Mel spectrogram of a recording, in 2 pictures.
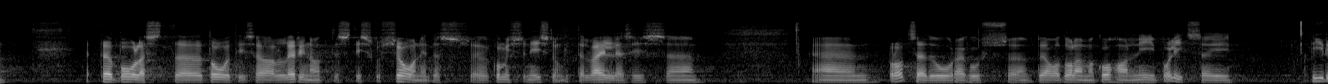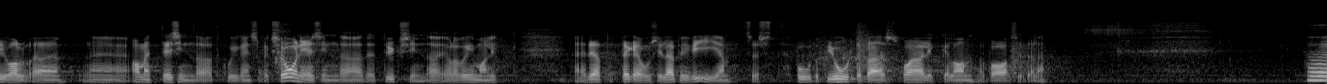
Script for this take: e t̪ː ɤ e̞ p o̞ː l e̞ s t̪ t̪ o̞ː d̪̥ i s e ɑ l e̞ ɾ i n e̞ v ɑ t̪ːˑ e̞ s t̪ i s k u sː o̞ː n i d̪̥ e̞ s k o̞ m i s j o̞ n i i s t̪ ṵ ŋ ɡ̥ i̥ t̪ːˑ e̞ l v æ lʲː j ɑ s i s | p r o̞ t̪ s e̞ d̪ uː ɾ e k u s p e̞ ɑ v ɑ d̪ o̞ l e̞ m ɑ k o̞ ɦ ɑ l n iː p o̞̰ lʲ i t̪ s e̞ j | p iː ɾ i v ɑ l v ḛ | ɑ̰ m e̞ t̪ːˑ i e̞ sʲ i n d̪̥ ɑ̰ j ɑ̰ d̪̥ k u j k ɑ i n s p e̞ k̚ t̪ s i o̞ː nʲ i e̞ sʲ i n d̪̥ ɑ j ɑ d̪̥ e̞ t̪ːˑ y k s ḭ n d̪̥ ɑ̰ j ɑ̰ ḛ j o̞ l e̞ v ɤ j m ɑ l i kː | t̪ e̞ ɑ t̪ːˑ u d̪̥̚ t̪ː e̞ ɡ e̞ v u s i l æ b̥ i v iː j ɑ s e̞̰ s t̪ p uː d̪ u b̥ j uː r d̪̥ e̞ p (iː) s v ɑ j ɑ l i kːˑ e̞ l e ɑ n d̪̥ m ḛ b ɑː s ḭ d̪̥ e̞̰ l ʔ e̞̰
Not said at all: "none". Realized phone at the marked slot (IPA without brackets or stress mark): æː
